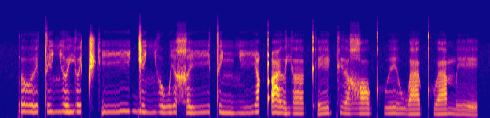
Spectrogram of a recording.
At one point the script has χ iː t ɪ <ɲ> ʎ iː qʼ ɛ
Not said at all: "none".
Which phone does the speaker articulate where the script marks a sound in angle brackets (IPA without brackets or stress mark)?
ɲ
